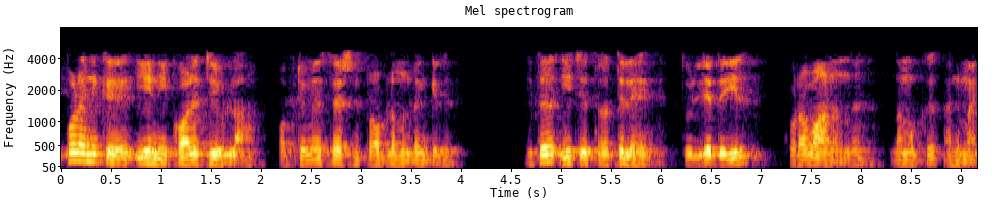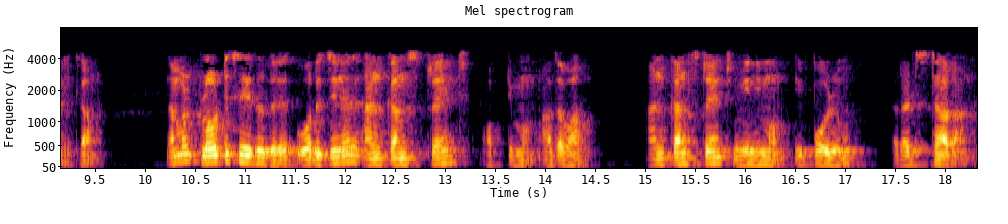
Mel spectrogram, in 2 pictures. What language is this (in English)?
Malayalam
